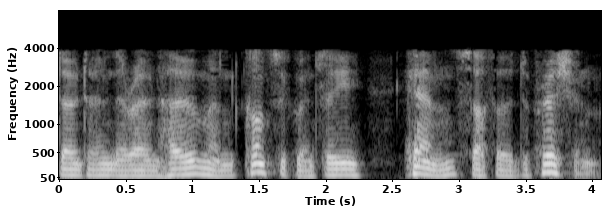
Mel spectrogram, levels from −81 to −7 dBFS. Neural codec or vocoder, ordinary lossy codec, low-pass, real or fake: none; AAC, 16 kbps; 7.2 kHz; real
